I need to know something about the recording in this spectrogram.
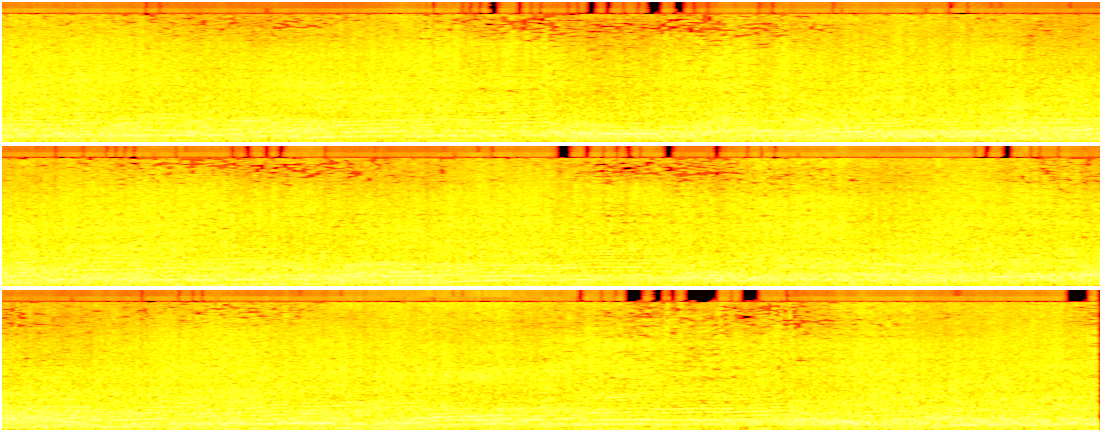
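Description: Several dirt-track racing motorcycle engines running together, their pitch rising and falling over and over.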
